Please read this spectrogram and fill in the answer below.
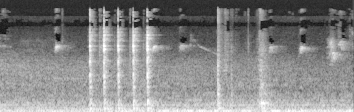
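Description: Metal spoon clinking against a small glass bowl while stirring water: a quick run of about five sharp clinks, then two single knocks as the spoon is set down on a glass sheet.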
